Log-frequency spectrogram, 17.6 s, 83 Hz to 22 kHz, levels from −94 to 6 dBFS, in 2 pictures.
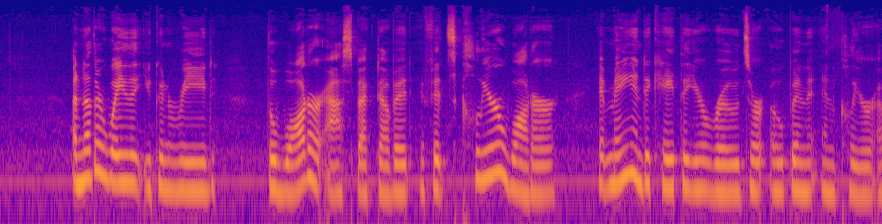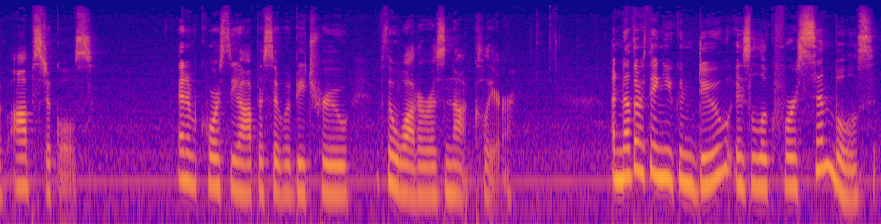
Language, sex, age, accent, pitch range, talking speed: English, female, 40-59, American, 190-235 Hz, 170 wpm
